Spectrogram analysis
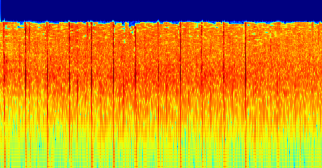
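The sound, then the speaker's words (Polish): An audience at a gathering of backyard rosary circles applauds the priests in steady rhythmic unison, sharp claps landing at an even, brisk beat over a continuous wash of crowd noise, with no talking. “Też dla nich oklaski.”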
